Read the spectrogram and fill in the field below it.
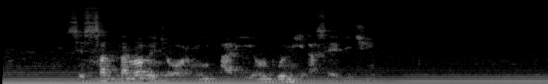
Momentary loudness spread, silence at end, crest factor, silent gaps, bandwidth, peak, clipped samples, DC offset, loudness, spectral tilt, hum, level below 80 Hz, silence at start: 14 LU; 0 s; 20 dB; none; 16 kHz; -12 dBFS; under 0.1%; under 0.1%; -34 LUFS; -6.5 dB/octave; 50 Hz at -40 dBFS; -38 dBFS; 0.05 s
